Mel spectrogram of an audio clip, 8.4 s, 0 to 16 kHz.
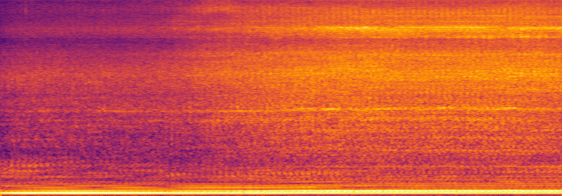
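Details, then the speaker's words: Maserati 222 SE Biturbo, cold engine just started, settles into a steady even low idle, all cylinders firing, no misses or knocks; normal idle. "It goes through a bit of a cycle with the cold start, but it is definitely running and it's running on all cylinders."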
